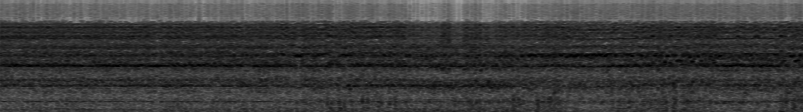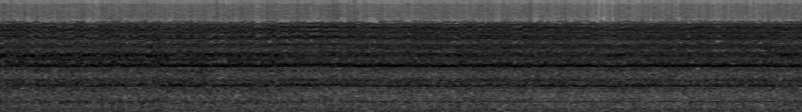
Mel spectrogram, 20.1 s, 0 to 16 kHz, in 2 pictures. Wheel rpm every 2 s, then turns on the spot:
230, 230, 230, 210, 210, 210, 210, 230, 230, 230.
none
